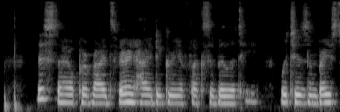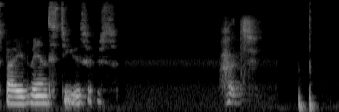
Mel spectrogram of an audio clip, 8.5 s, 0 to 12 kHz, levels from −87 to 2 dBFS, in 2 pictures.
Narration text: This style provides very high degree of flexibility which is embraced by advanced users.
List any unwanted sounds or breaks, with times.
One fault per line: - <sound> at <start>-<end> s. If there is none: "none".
- sneeze at 7.0-7.5 s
